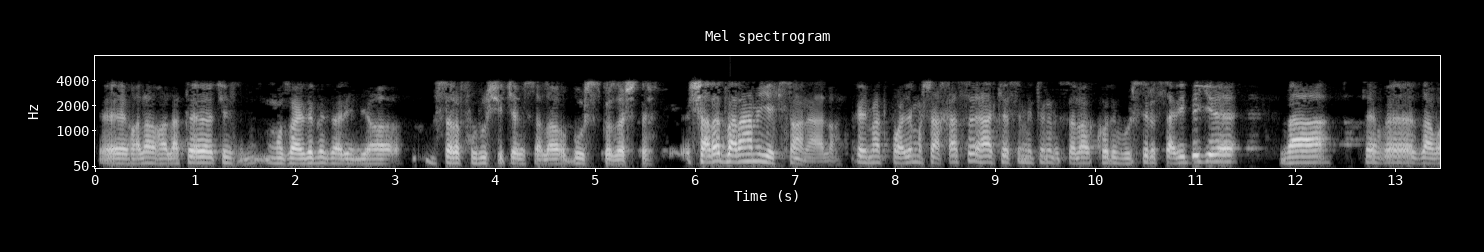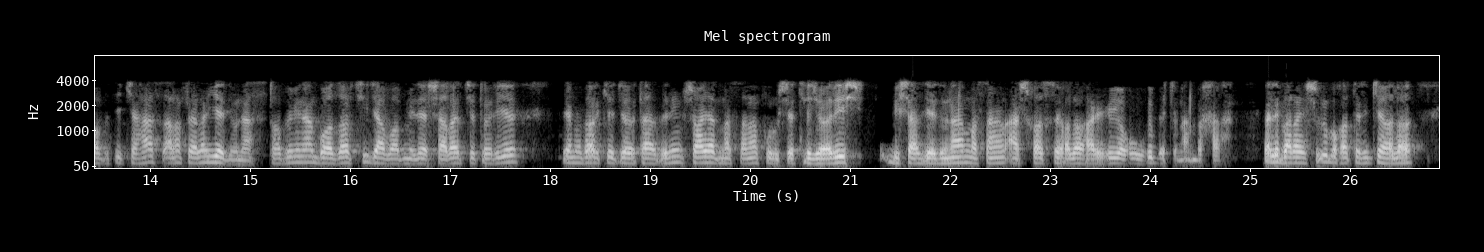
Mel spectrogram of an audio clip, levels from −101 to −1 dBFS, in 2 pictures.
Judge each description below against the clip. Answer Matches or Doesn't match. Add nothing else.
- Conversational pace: Doesn't match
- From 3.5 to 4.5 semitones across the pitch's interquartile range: Doesn't match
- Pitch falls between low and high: Matches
